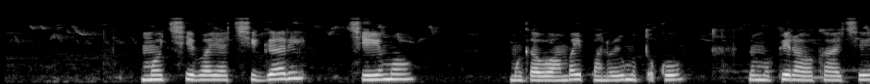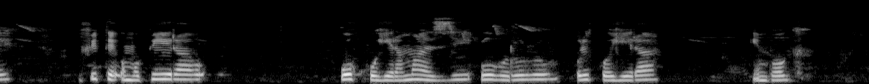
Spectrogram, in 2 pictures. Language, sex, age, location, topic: Kinyarwanda, female, 25-35, Nyagatare, agriculture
